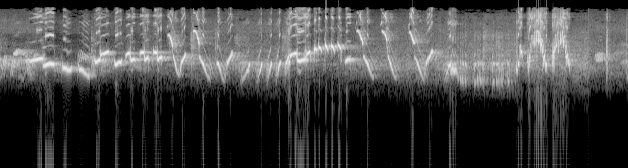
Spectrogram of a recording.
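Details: White-rumped shama song for training a reluctant singer: a tumbling stream of varied whistles and sharp, steeply falling notes, with rapid chips between phrases.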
